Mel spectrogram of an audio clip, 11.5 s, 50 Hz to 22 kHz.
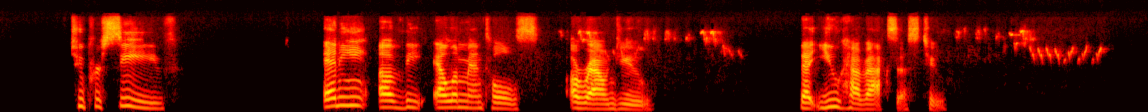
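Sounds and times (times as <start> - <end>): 
speech: 0.8 - 1.8, 3.2 - 6.6, 8.0 - 9.6
bird chirping outside: 4.4 - 7.6, 8.2 - 11.2.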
